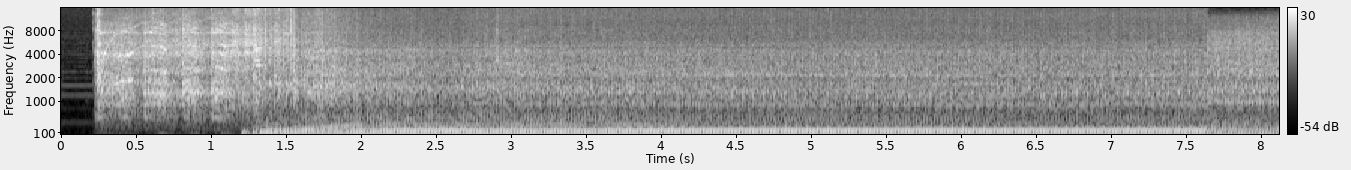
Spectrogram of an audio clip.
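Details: Rebuilt 800 WHP Mitsubishi Evo X, first start after the build, with 21 psi oil pressure, fuel pressure up and no leaks: short cranking catches within a second and settles to a smooth, very quiet, even idle with no ticks or knocks. Normal idle, not yet at operating temperature.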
